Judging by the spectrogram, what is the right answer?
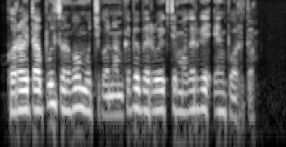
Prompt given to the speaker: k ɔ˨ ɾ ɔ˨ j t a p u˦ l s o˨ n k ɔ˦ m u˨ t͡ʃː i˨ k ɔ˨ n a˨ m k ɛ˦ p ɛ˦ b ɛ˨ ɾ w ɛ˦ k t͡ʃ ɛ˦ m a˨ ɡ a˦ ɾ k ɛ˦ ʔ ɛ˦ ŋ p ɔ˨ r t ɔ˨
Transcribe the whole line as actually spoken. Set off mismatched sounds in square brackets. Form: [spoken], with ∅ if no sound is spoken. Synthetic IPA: k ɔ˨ ɾ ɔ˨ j t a p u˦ l s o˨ n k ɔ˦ m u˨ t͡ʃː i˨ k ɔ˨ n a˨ m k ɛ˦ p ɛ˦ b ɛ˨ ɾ w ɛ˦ k t͡ʃ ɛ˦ m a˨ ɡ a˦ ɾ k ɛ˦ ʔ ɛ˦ ŋ p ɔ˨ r t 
